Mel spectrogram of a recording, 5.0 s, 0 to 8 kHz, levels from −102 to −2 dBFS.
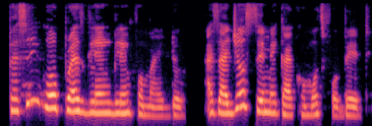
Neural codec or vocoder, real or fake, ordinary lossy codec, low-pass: none; real; none; 7.2 kHz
